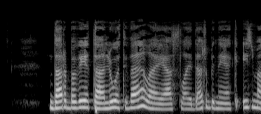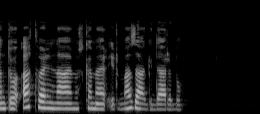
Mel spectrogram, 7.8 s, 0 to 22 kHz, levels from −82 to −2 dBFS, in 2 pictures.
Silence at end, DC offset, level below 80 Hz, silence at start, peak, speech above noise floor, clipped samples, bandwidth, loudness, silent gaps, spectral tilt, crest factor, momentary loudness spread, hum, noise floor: 1.2 s; under 0.1%; -64 dBFS; 0.75 s; -2 dBFS; 56 dB; under 0.1%; 11 kHz; -25 LUFS; none; -5 dB/octave; 24 dB; 12 LU; none; -81 dBFS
